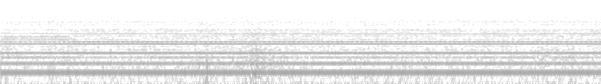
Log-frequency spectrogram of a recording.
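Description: Near silence: a faint, steady electrical hum.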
